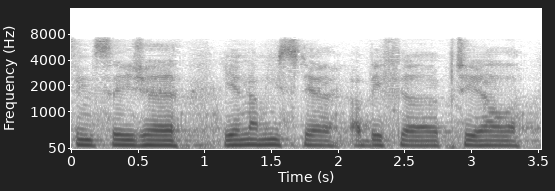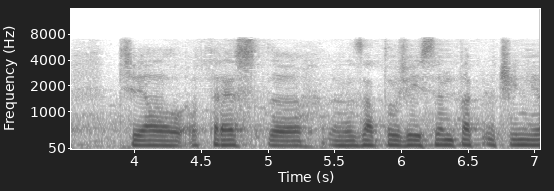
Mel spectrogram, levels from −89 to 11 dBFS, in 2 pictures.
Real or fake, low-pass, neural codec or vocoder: fake; 7.2 kHz; codec, 16 kHz, 1.1 kbps, Voila-Tokenizer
